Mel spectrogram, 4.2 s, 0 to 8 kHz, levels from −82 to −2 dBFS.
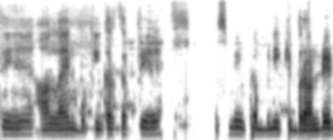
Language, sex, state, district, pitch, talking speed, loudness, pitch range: Hindi, male, Uttar Pradesh, Gorakhpur, 130 Hz, 160 wpm, -21 LUFS, 120-135 Hz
